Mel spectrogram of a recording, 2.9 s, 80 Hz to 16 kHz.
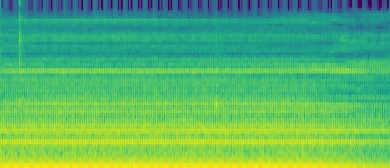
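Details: Ampeg Heritage B-15 reissue 6L6 bass amp (Metropoulos-built, hand-wired), volumes at halfway, customer's recording on a power conditioner: loud steady low hum with buzzy edge, unchanged with nothing plugged in; noise from the amp itself.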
